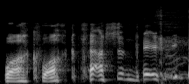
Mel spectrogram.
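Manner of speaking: a light mock catwalk voice; runway announcer. Reader joking about Dave's catwalk strut, mock runway hype.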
